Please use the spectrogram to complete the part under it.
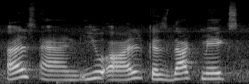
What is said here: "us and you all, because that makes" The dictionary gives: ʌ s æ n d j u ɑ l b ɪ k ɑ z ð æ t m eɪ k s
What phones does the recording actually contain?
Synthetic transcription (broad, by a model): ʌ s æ n d j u ɑ l k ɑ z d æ t m eɪ k s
